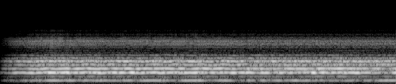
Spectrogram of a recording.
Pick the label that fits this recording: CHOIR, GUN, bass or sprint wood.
CHOIR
